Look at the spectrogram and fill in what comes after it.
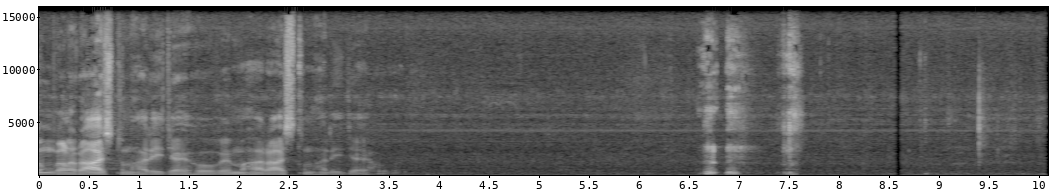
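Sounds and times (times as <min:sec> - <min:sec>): short sharp vocal bursts: 0:06.6 - 0:07.7.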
